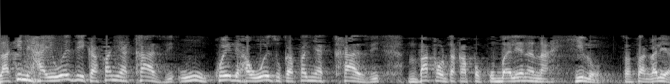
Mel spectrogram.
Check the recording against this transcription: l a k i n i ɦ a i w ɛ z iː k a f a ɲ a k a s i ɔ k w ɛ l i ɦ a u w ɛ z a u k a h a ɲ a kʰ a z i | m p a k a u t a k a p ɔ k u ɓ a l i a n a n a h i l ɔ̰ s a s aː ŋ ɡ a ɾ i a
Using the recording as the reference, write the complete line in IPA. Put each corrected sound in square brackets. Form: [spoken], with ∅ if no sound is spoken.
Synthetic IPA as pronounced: l a k i n i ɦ a i w ɛ z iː k a f a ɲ a k a [z] i [u] k w ɛ l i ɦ a u w ɛ z [i] u k a [f] a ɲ a kʰ a z i | m p a k a u t a k a p ɔ k u ɓ a l i a n a n a h i l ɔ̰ s a s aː ŋ ɡ a [l] i a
